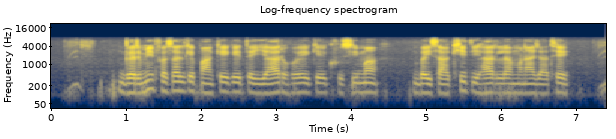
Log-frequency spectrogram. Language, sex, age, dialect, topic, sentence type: Chhattisgarhi, male, 18-24, Western/Budati/Khatahi, agriculture, statement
